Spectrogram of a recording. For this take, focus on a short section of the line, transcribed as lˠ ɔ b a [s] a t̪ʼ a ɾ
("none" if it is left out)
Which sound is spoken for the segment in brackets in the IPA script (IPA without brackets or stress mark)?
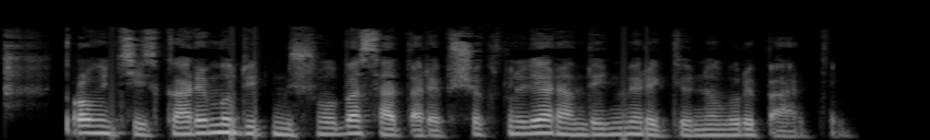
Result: s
